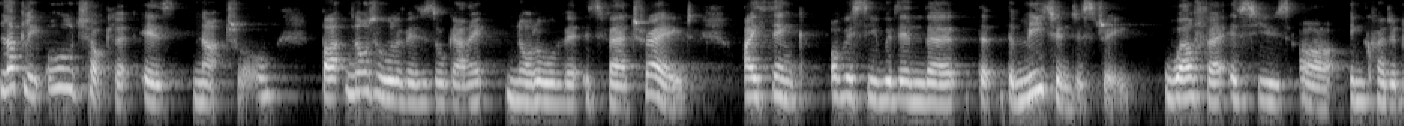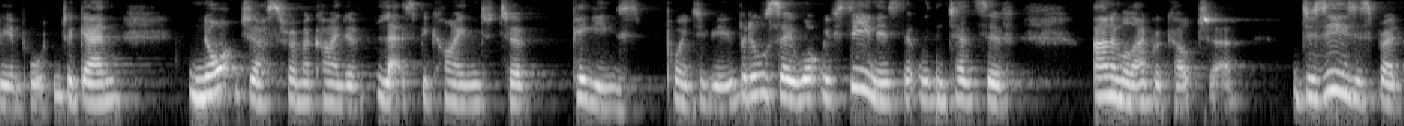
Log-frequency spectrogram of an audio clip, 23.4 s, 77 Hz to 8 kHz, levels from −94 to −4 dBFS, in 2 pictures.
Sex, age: female, 40-59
